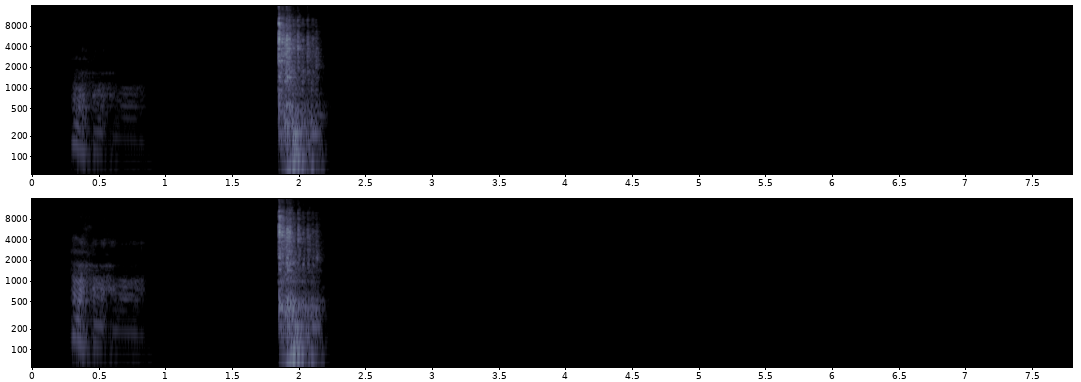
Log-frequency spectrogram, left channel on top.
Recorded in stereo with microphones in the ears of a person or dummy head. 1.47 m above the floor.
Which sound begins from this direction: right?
Laughter, at 0.3 s.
